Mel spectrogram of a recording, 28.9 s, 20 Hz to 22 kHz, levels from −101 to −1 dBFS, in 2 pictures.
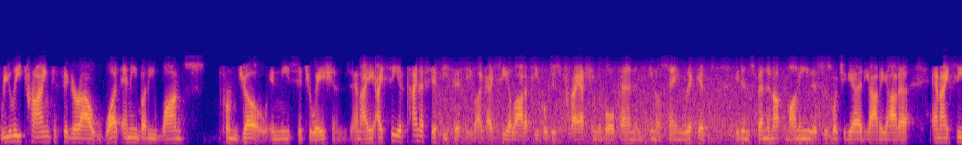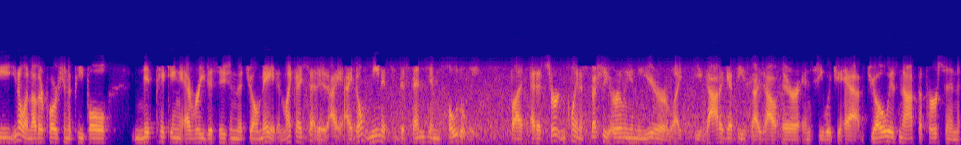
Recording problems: phone-call audio; poor line; nothing above 3.5 kHz
wind noise on the microphone; occasional gusts; from 6.5 to 13 s and from 19 to 26 s; 15 dB below the speech
abrupt cut into speech; at the start

